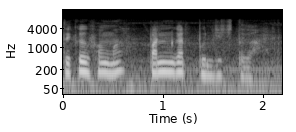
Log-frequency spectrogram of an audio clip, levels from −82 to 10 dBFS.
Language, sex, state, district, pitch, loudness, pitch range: Wancho, male, Arunachal Pradesh, Longding, 165 Hz, -16 LUFS, 135-170 Hz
